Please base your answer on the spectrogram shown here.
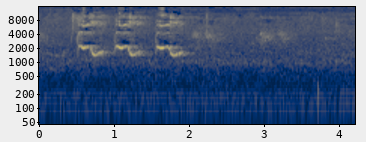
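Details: Papuan poksay recorded at Nabire, Papua, 26 December 2021: three evenly spaced two-part whistles, each a level note dropping to a lower slurred note, then quiet with a faint click.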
